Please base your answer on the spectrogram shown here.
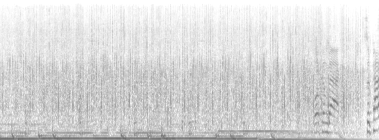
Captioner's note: audience applause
